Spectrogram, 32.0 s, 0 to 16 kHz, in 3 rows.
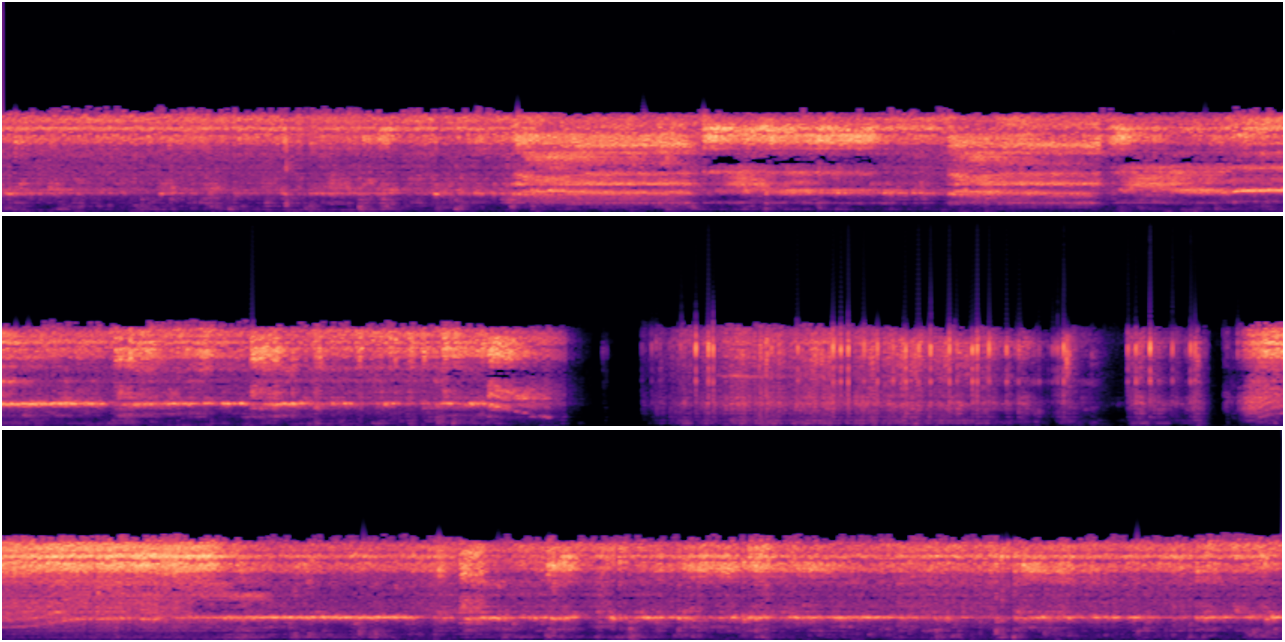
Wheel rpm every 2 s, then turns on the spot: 200, 200, 200, 200, 200, 220, 230, 70, 10, 20, 90, 220, 230, 230, 230, 230.
16-20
